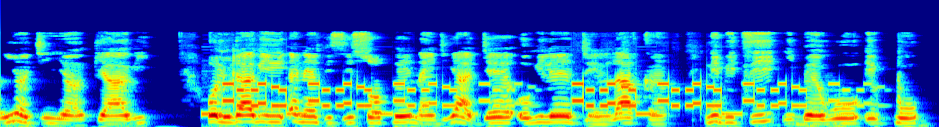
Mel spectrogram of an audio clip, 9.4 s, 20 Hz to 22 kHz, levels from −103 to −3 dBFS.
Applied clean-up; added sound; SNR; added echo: classical method WPE with log-MMSE.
